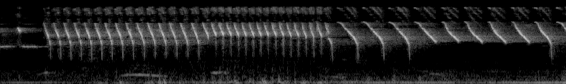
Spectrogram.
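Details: Canary song meant to train young birds and stimulate hens to mate: a rapid rattling trill of fast repeated notes, then a slower series of sharp downward-sweeping chips.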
